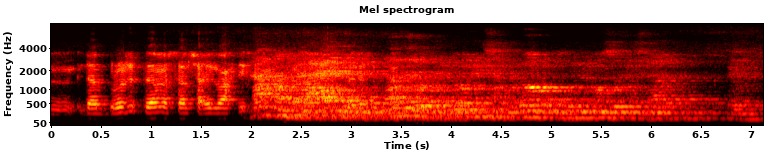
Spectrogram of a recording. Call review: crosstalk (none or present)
present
